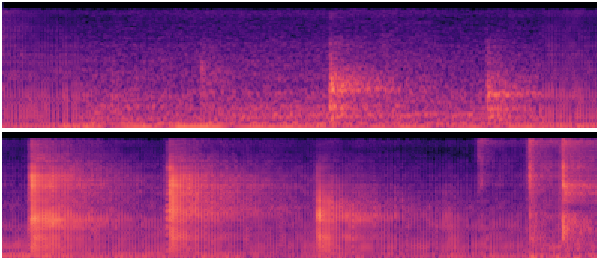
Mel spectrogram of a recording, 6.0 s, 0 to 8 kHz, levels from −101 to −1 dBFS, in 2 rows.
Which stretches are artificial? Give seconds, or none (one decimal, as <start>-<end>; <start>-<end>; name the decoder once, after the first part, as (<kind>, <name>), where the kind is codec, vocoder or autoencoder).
0.0-0.4 (vocoder, Vocos); 2.7-6.0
